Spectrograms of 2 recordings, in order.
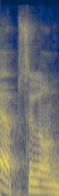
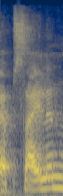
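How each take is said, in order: First: एप्सिलॉन pronounced "EP-si-lon"; short-i pronunciation. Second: एप्सिलॉन pronounced "ep-SIGH-len"; long-i pronunciation. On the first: Teacher reassuring students about variants, एप्सिलॉन as "EP-si-lon". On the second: Teacher reassuring students about variants, एप्सिलॉन as "ep-SIGH-len". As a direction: make the second syllable of एप्सिलॉन rhyme with "sigh". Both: Shown as a demonstration. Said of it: "अलग-अलग सुनाई दे".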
